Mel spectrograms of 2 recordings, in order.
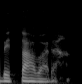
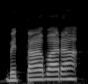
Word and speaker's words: Betábara: Estas cosas sucedieron en Betábara, al otro lado del Jordán, donde Juan estaba bautizando. Bueno, Betábara tiene el acento en Ábara, ¿verdad?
